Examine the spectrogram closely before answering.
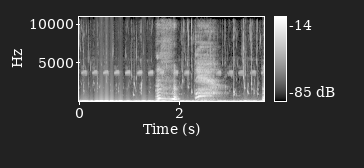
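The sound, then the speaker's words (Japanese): Shower water at a bath's washing area pours and splashes in a steady, hissy stream, broken by brief higher gurgling tones and dripping, with no voices over it. “うん、洗い場にシャワーもあるし便利便利。しっかりかけましょうね。”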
